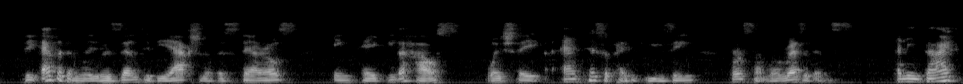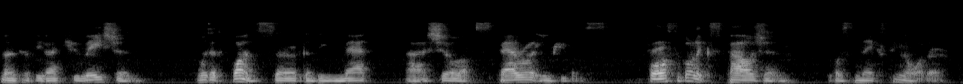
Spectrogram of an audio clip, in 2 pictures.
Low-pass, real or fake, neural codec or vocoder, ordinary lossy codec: 7.2 kHz; fake; codec, 44.1 kHz, 7.8 kbps, DAC; Opus, 32 kbps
